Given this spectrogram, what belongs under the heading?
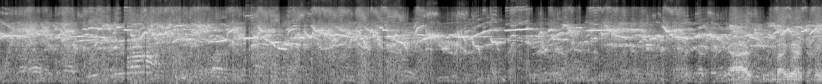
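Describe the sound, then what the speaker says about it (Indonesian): Dense, loud chorus of competing songbirds at a songbird singing contest during a military anniversary festival, with many overlapping whistles and trills continuing nonstop alongside crowd voices and talk. "Ya asik banget dengerin suara kicau."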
